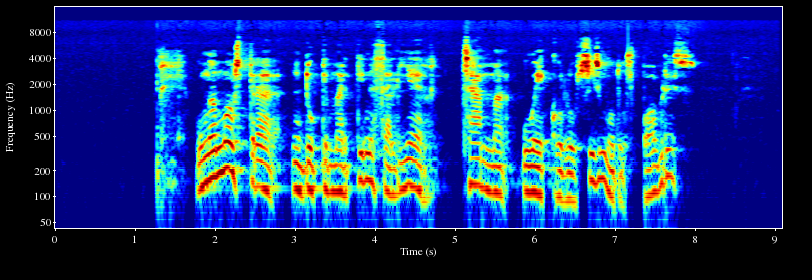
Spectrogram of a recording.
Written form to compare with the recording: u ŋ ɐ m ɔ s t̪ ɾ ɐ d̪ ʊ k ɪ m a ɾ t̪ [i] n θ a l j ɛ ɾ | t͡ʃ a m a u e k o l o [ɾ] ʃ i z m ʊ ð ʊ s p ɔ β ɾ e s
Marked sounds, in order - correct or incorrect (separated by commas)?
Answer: correct, incorrect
